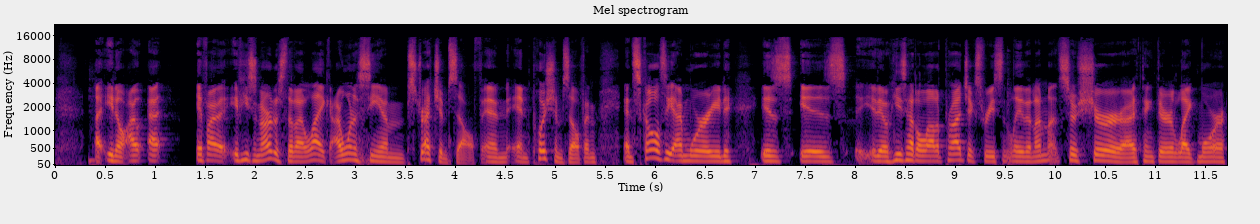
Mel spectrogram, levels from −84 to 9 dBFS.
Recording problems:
none

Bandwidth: 15 kHz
